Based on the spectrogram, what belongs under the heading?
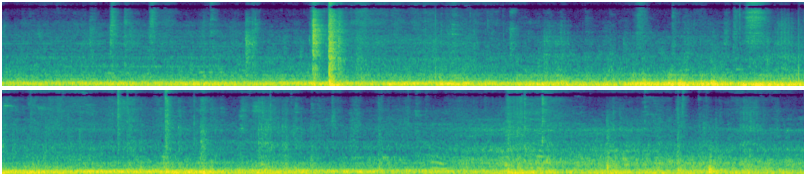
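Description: Express train heard from inside the passenger carriage: a steady low rumble of the train running on the rails, with scattered clicks and a sharp knock about four seconds in.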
